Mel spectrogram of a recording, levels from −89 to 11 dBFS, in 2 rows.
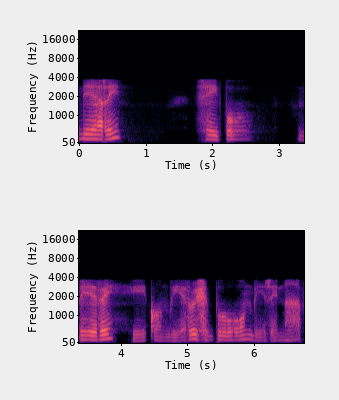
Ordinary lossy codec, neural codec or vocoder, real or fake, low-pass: none; codec, 16 kHz, about 1 kbps, DyCAST, with the encoder's durations; fake; 3.6 kHz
